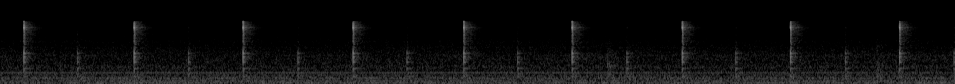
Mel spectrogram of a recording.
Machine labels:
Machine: valve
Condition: normal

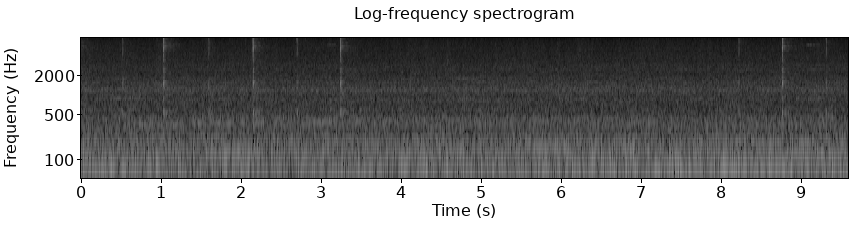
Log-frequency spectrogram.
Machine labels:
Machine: valve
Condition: normal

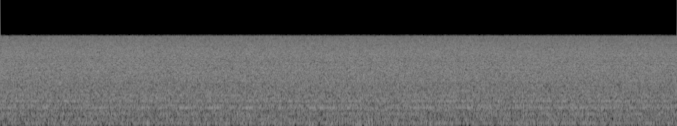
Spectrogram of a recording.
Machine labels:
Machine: fan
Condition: normal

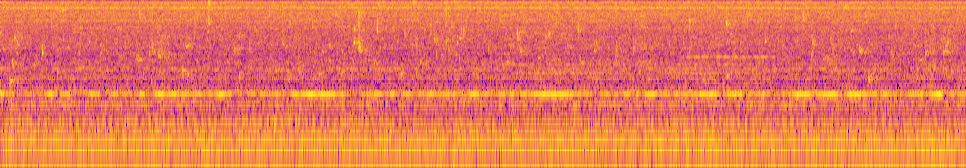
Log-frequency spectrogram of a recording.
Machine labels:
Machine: pump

